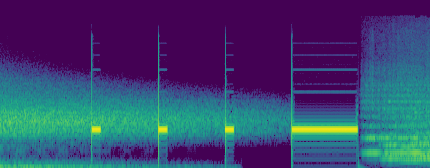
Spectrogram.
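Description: Workout interval timer beeping down the end of a work interval: three short beeps a second apart, then one long beep about a second long that marks the switch to rest. Background music fades out under the beeps, and new music starts right after the long beep.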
